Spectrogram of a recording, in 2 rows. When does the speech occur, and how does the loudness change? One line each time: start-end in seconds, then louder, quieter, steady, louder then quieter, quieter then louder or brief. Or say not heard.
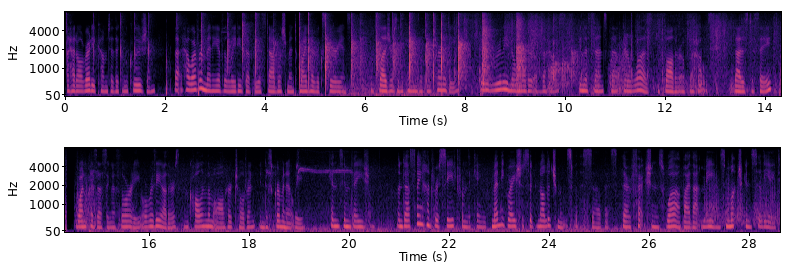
0.0-28.5 steady.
